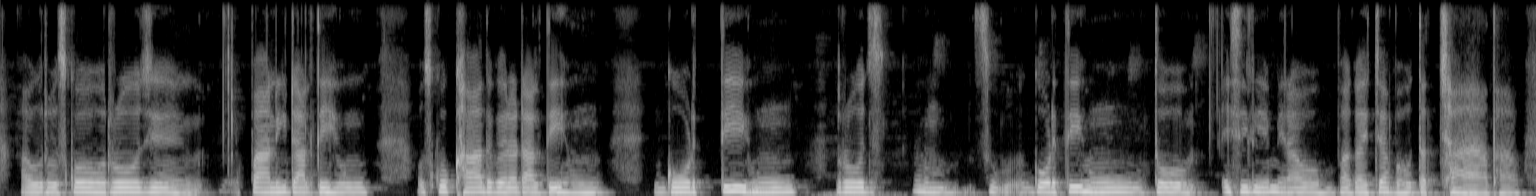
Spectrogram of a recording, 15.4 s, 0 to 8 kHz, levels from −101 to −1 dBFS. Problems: constant background noise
